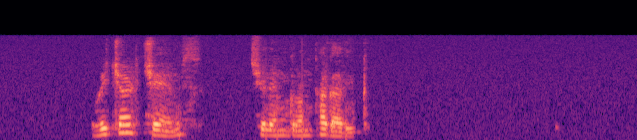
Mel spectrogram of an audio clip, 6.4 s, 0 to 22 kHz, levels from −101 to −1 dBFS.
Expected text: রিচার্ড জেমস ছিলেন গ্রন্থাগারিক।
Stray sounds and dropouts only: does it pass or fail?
pass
